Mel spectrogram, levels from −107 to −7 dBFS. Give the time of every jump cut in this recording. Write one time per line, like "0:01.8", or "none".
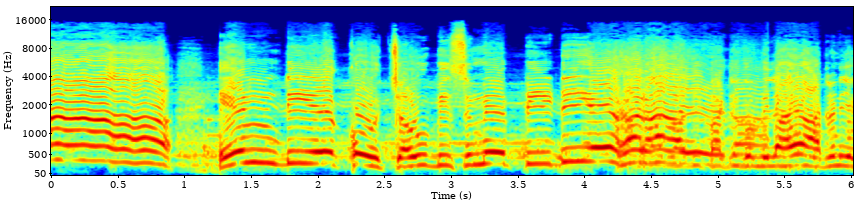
0:05.0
